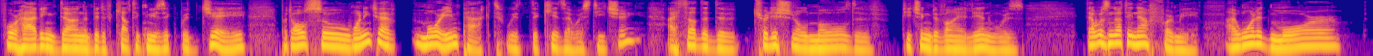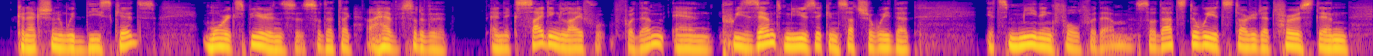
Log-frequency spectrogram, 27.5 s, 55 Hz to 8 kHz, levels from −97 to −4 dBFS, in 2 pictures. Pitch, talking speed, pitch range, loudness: 120 Hz, 180 wpm, 110-140 Hz, -20 LUFS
